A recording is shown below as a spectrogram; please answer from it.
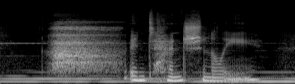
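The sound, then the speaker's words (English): A single deep cleansing breath during a breathwork exercise, drawn in through the nose and released through the mouth. A soft, breathy rush over a steady low humming tone is followed by talking. “intentionally in through the nose, intentionally out through the mouth”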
